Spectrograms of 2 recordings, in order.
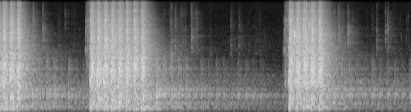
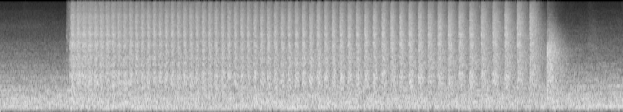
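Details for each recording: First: Homemade blacksmith press, freshly painted and still tacky, under load: loud sharp creaking, cracking or splintering every second or two as load builds, each fading; cause unclear. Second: Homemade blacksmith forging press on a test squish of hot steel: rapid, even pulsing chatter runs steadily through the stroke then cuts off cleanly; press working normally.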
